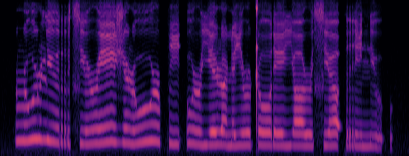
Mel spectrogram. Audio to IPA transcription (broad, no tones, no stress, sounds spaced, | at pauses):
ɭ uː ɭ lʲ ɯː r sʲ o ɹ eː ʒ ɯ ɭ uː ɹ p i ʔ u ɹ j e ɭ ʌ ɳ i ɹ ʈ oː ɾ eː j ʌː ɹ sʲ ʌː ʔ r i nʲ uː ʔ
